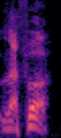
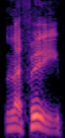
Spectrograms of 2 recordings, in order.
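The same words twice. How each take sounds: First: Leffer, final uh not ee; proper Leffer. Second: Leffy said LEF-ee with an ee ending; Leffy, English ee ending; anglicised Leffy. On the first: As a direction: Leffer with the uh sound. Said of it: "pronounced with an uh sound". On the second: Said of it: "Not lef-, Leffy, but Leffer". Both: Shown as a demonstration.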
